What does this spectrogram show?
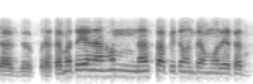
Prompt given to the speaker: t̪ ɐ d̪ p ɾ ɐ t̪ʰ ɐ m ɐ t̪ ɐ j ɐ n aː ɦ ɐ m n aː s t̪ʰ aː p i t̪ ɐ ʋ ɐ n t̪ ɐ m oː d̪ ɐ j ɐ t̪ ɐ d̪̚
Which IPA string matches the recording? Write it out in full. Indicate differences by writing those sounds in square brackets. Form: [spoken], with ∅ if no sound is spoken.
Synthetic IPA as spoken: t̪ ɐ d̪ p ɾ ɐ t̪ʰ ɐ m ɐ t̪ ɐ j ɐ n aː ɦ ɐ m n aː s t̪ʰ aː p i t̪ ɐ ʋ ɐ n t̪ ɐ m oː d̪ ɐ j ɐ t̪ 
